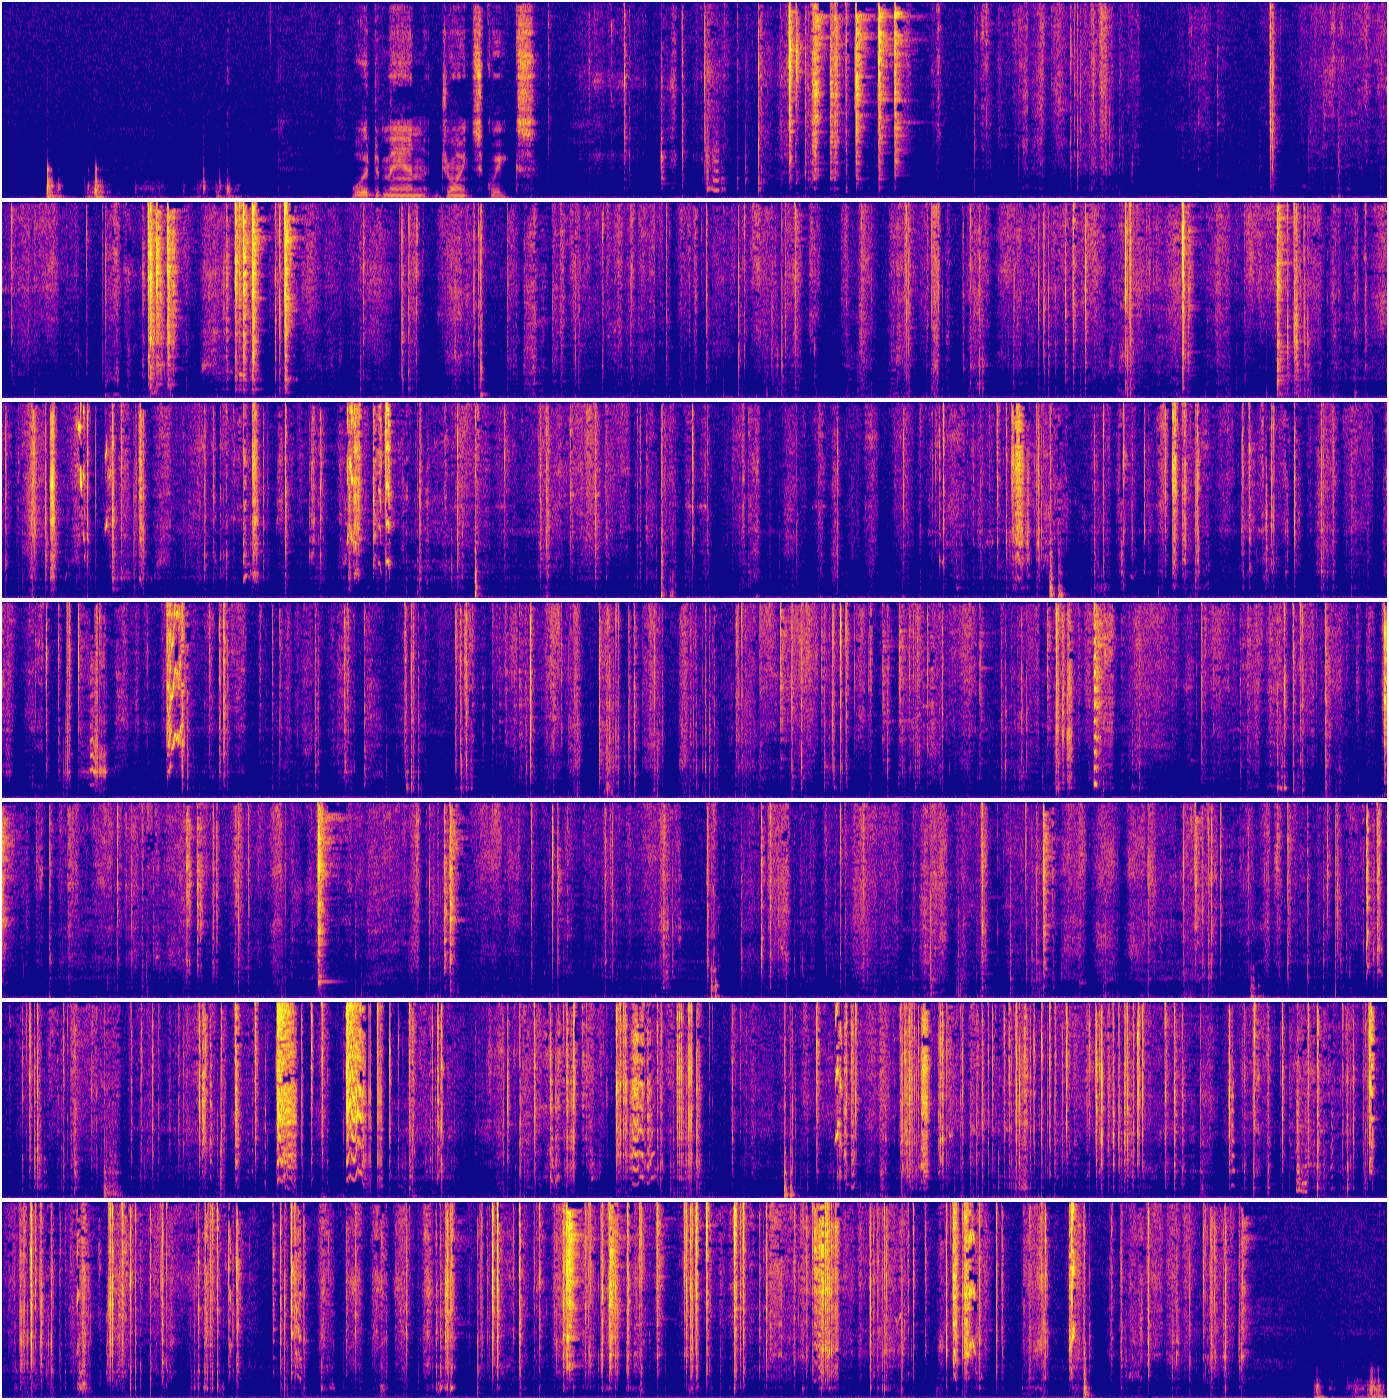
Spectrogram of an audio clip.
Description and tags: Joint Squeaks
The sound of a wooden art mannequin's joints moving around. Good for you moving creaky sound.
Creak, Foley, Rubbing, Spring, Stop-Motion, Wooden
